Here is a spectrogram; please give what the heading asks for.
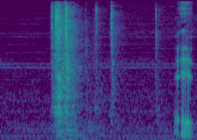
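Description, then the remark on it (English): A person reaches for a door and tries its handle: a clunky metallic rattle, a few small clicks, then another firm clack near the end, all fairly loud. “He reaches for the door and checks the handle.”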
